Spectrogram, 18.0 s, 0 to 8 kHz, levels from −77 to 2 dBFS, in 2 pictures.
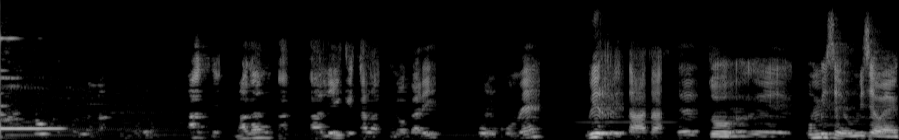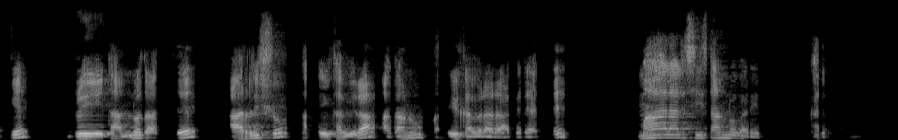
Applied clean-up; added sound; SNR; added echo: classical method Wiener filter.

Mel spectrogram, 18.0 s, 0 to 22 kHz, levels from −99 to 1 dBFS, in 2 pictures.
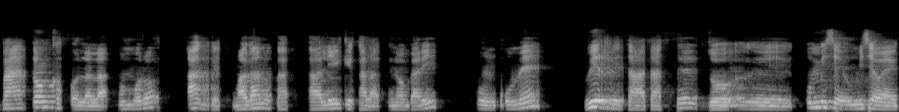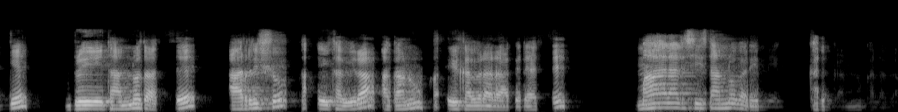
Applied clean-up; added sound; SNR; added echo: none; none; none; none.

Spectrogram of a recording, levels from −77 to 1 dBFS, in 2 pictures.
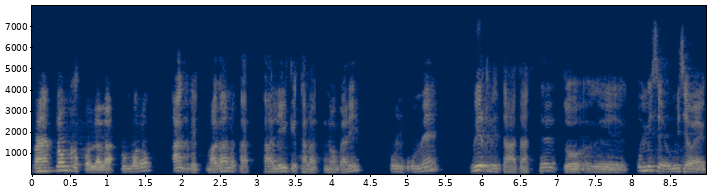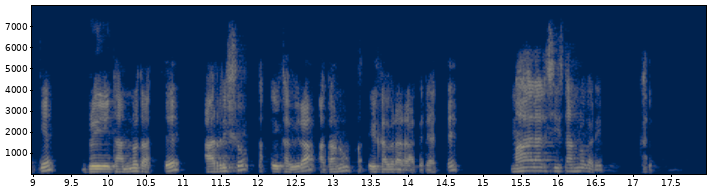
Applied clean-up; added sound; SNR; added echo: neural mask model Resemble Enhance denoiser.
